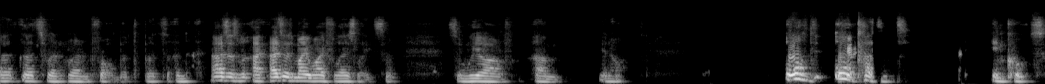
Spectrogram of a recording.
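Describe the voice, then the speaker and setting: A somewhat breathy man's voice, fairly high in pitch with ordinary pitch variation, fairly slow, with long, frequent pauses and big swings in loudness. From Scotland, Aberdeen. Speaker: history professor. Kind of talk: casual chat. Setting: video call. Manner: halting, many repetitions.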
